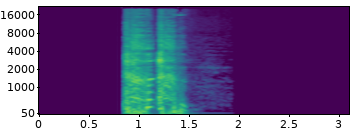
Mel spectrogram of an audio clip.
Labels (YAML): expert_labels:
- quality: good
  cough_type: dry
  dyspnea: false
  wheezing: false
  stridor: false
  choking: false
  congestion: false
  nothing: true
  diagnosis: healthy cough
  severity: pseudocough/healthy cough
age: 27
gender: male
respiratory_condition: false
fever_muscle_pain: false
status: symptomatic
